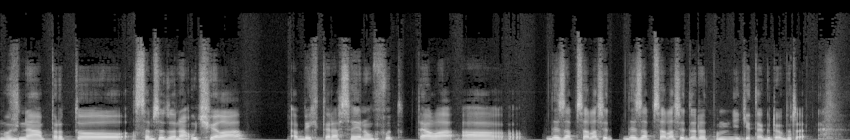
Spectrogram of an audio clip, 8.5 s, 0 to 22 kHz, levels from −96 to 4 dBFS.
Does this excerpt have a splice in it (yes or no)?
yes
